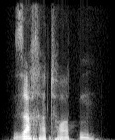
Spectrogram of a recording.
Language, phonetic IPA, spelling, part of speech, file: German, [ˈzaxɐˌtɔʁtn̩], Sachertorten, noun, De-Sachertorten.ogg
- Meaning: plural of Sachertorte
